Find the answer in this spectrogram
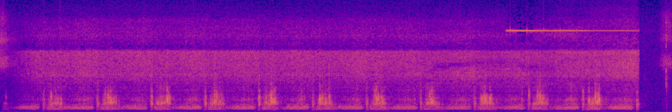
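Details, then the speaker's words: Teaching recording of combined aortic stenosis and aortic regurgitation: rhythmic heart sounds with murmurs in both systole and diastole, nearly continuous but separated by a small gap, not a true continuous murmur. "ايه اكتر حاجه ممكن تعمل حاجه زي دي؟ combined valvular lesions. هنضرب مثال مثلا لواحد فيهم. ده مثال لاورتيك ريجيرج واورتيك ستينوزيس."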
